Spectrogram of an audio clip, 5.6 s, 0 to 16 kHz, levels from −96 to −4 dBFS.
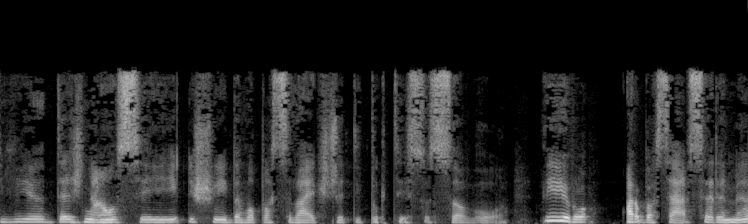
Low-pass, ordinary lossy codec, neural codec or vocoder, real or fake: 10.8 kHz; MP3, 48 kbps; codec, 24 kHz, 1.5 kbps, HILCodec; fake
